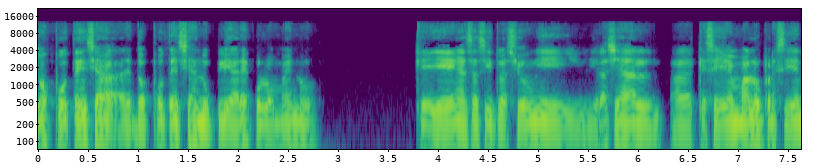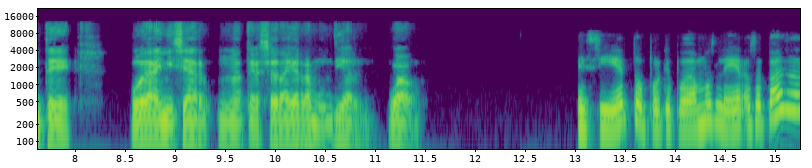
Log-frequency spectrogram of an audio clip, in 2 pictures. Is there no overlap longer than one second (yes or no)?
yes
